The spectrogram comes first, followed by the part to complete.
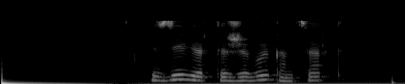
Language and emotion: Russian, neutral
